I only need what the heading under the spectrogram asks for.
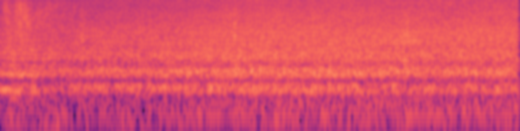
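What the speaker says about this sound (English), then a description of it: "They'll find their way into the hive." A dense, continuous drone of many honey bees buzzing close around an open hive during the installation of a bee package, steady and even with no pauses and no voices.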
